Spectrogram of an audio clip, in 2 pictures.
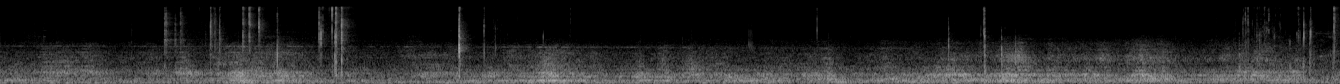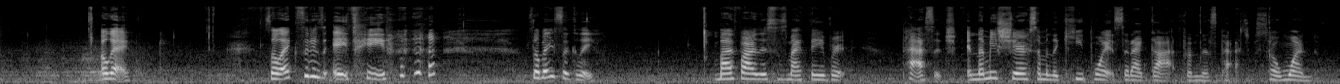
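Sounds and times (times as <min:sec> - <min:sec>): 
low hum: 0:00.0 - 0:26.7
person gulping and swallowing water: 0:12.4 - 0:13.2
speech: 0:14.4 - 0:14.8, 0:16.1 - 0:18.0, 0:18.7 - 0:19.5, 0:20.6 - 0:26.7.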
